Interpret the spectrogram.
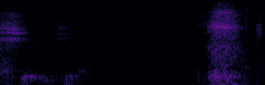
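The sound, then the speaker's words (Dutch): A single loud sneeze bursts out after a brief silence, preceded by a moment of vocal noise. “Gezondheid hoort erbij, hè?”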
